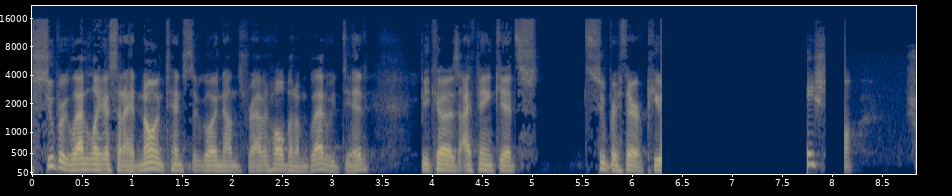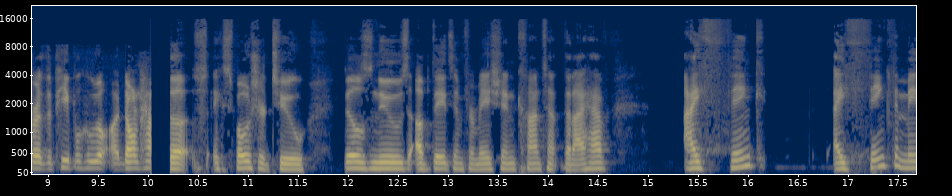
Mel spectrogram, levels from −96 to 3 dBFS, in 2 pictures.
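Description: A speech clip with two faults. At 6.29 s the sound cuts out completely. It stays dead until 7.76 s, a gap of about 1.46 s. This is an audio dropout to silence. The gap is silent, with no room tone at all. Whatever was said in that stretch is lost. The likely cause is the input dropping out while the recorder kept writing silence. From 7.93 s to 10.23 s the input appears to have switched to a poorer device. Nothing is heard above 8.3 kHz, so the speech turns duller and narrower. The level hardly changes. A new, faint background noise sits roughly 45 dB below the speech. About 200 ms of silence marks the changeover. The likely cause is the system swapping to another microphone mid-recording.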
